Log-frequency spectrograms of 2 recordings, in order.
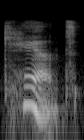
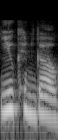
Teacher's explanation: But where we don't reduce it is in the can't. You can really hear that ah, especially if you're in the Midwestern part of the United States. We really emphasize the a sound.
